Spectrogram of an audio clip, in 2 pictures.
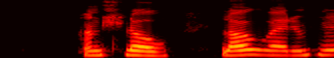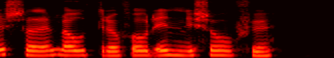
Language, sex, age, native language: Icelandic, male, 12, Icelandic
